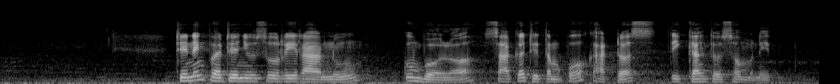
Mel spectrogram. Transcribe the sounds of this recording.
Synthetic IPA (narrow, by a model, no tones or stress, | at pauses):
d̪̥e̤nɪŋb̥ä̤ɖ̪̥e̤ɲusuɾiɾanukumbɔlɔsaɡ̥ə̤d̪̥i̤t̪əmpʊhka̰ɖ̥ɔ̤st̪iɡ̥ä̤ŋd̪̥ɔ̤sɔmənɪt̪̚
